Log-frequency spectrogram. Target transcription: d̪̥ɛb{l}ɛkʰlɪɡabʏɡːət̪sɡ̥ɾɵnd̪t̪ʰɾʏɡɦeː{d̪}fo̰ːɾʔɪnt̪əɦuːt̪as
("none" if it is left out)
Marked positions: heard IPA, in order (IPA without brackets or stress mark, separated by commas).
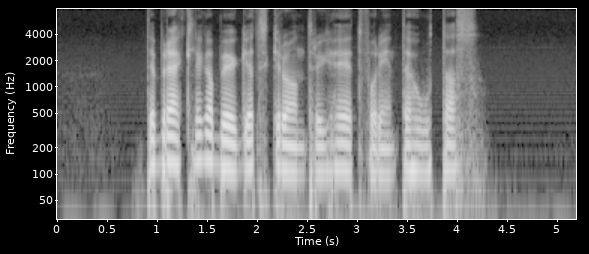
ɾ, t̪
